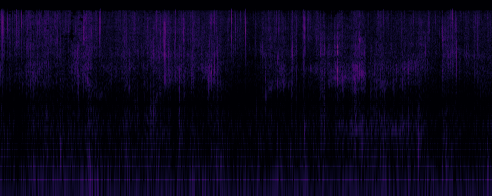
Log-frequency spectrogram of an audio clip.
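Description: Purple nitrile gloves smeared with lotion are rubbed together, one hand sliding over the back of the other. The result is a quiet, continuous, bright squelching and crinkling friction with many small crackly spikes and almost no low end.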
